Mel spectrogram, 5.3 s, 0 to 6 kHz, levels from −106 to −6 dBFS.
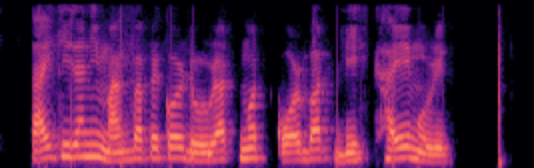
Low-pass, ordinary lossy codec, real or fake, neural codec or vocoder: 5.4 kHz; AAC, 48 kbps; real; none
